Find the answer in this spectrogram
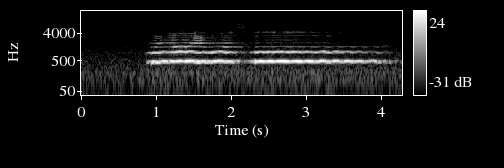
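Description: A high voice humming two long held notes at the same pitch with a slight waver, the first starting about a second in and the second following a brief break just after two seconds.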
